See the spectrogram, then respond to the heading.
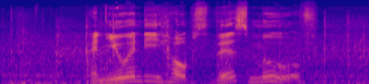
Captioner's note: voiceover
